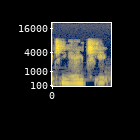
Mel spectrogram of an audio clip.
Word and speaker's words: AT-AT: I say ATAT. I don't say at.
